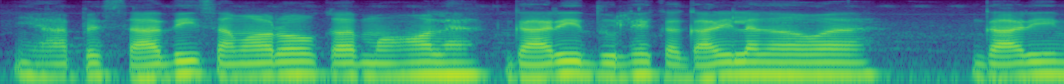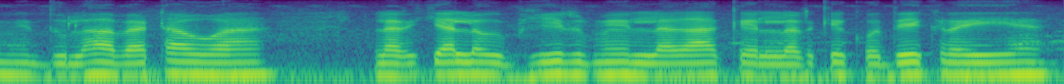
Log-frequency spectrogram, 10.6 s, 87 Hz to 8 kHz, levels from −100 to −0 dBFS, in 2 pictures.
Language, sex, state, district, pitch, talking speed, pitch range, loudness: Hindi, male, Bihar, Muzaffarpur, 140 Hz, 170 wpm, 135-145 Hz, -18 LUFS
